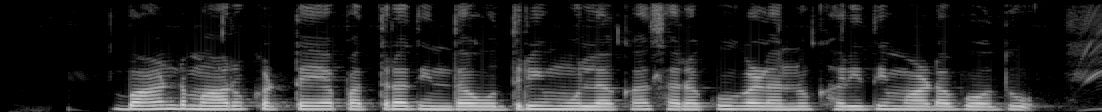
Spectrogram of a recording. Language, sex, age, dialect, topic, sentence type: Kannada, female, 31-35, Central, banking, statement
